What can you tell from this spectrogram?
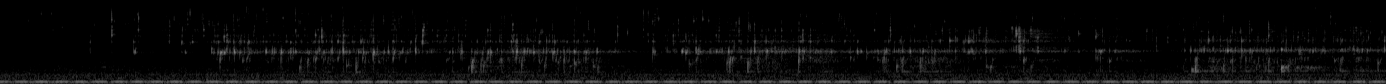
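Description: A thin stream of liquid trickling and dripping into a tall glass, with a steady ringing tone from about two seconds in. A low steady hum runs underneath.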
